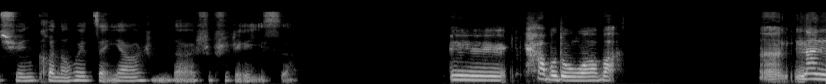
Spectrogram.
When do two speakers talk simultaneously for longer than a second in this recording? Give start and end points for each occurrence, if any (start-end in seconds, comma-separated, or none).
none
